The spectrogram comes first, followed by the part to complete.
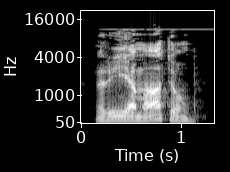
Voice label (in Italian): "riiama", crespinese, vocabolario dialettale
